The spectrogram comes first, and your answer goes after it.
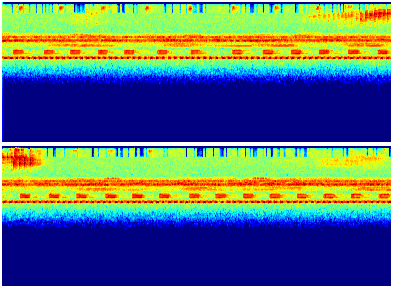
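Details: A jungle cricket chorus keeps up a constant high ringing drone with a steady, metronome-like chirp pulse near three per second throughout. Only high-pitched sound is present.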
